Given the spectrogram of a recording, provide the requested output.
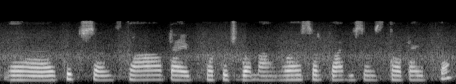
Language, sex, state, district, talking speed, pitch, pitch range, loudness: Hindi, female, Punjab, Kapurthala, 155 wpm, 210 Hz, 205-215 Hz, -16 LUFS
